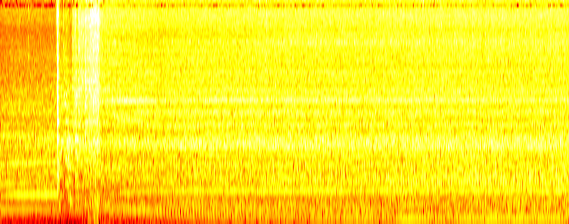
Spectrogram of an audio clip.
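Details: Chevrolet Cavalier after replacing the tensioner, old cracked serpentine belt back on: brief crank catches quickly, then a steady even idle with no squeal or chirp; belt drive healthy.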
